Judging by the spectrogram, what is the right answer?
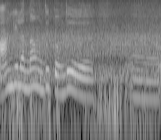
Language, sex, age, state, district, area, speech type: Tamil, female, 45-60, Tamil Nadu, Mayiladuthurai, rural, spontaneous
